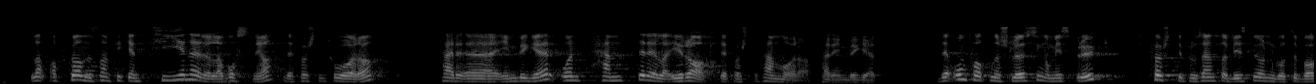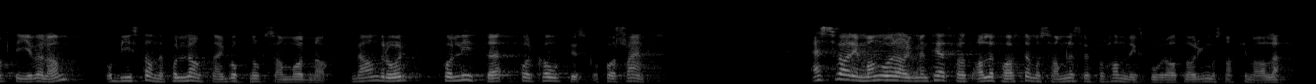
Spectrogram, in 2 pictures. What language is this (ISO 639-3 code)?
nno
